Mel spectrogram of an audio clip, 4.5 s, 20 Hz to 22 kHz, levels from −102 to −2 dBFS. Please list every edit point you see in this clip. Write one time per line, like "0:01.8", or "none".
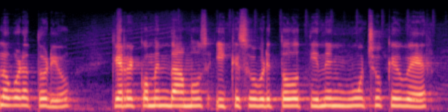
none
